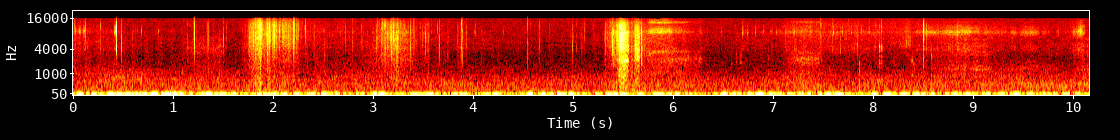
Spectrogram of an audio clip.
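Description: Camouflage clothing rustling and scraping against a clip-on microphone as the wearer turns in a tree stand: several brief rustles, the loudest about five and a half seconds in, over a steady low rumble.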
